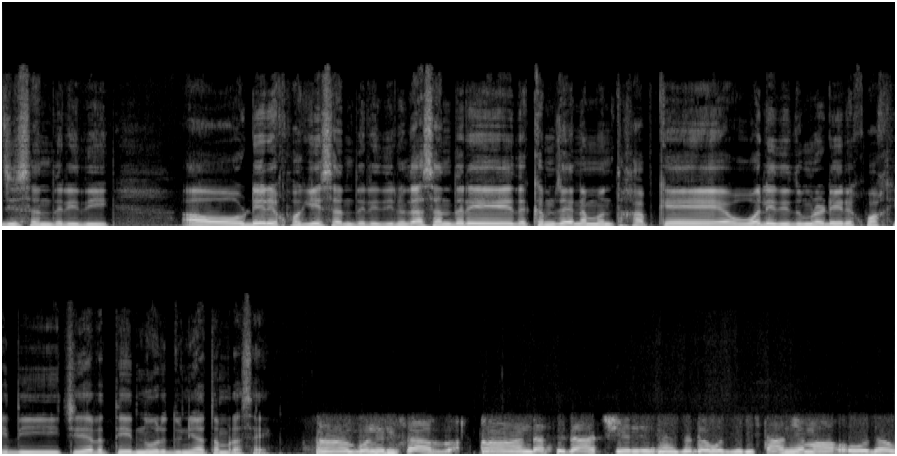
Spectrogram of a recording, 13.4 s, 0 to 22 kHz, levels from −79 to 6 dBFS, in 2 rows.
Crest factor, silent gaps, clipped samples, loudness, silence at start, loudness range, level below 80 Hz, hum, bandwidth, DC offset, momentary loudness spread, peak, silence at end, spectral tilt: 12 dB; none; under 0.1%; -18 LUFS; 0 s; 1 LU; -48 dBFS; none; 15.5 kHz; under 0.1%; 6 LU; -6 dBFS; 0 s; -6.5 dB/octave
